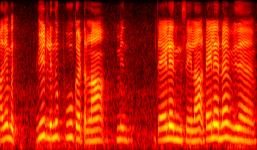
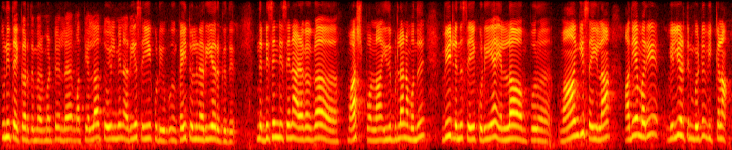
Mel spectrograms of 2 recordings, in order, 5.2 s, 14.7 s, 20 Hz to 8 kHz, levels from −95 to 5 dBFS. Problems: background sounds at intervals, background conversations at intervals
